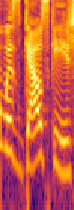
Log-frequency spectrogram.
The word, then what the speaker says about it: Wyzgowski: It is Sophia Wyzgowski.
